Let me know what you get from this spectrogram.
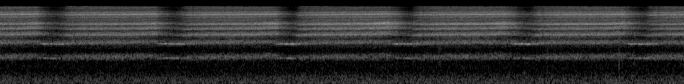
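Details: Cicada song as an unbroken, metallic high-pitched drone with brief rhythmic fades about every 1.2 seconds. No other noises.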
